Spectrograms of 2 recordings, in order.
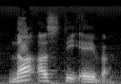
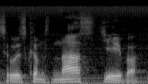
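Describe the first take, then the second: First: The three words are said separately. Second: The words blend into one, with a y sound.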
